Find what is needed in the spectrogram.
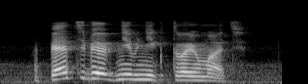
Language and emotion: Russian, angry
